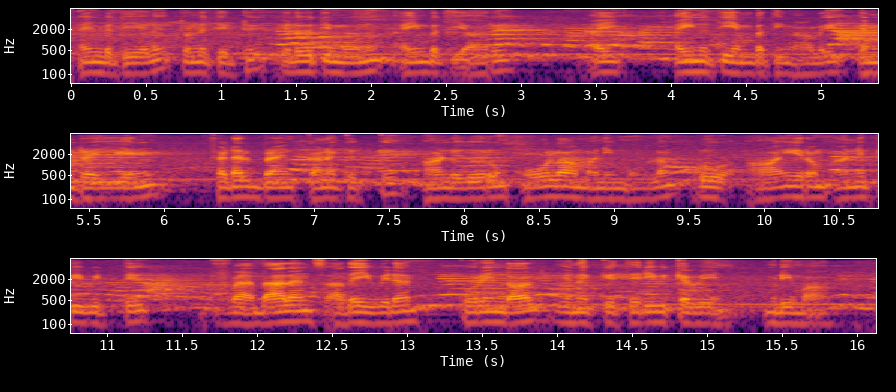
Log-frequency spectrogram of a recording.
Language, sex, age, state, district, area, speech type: Tamil, male, 18-30, Tamil Nadu, Karur, rural, read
